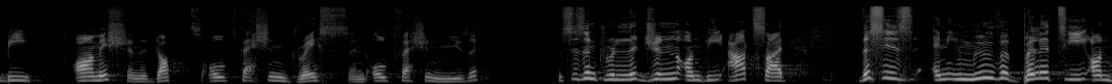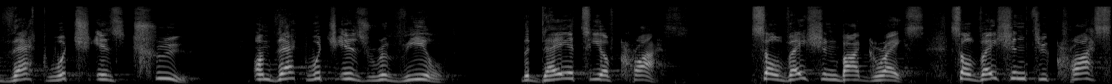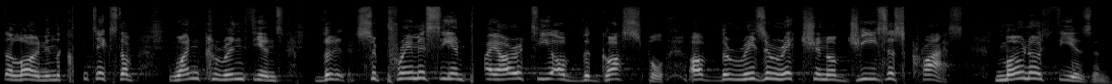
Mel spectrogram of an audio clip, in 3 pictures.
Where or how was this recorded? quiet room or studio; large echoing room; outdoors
large echoing room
